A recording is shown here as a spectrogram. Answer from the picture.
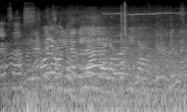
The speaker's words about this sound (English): On the bus ride out of El Salvador, we drive through inky darkness.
